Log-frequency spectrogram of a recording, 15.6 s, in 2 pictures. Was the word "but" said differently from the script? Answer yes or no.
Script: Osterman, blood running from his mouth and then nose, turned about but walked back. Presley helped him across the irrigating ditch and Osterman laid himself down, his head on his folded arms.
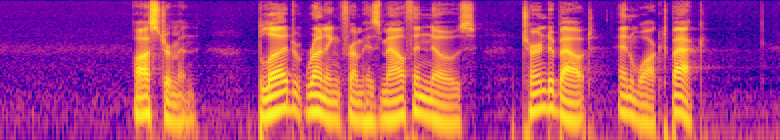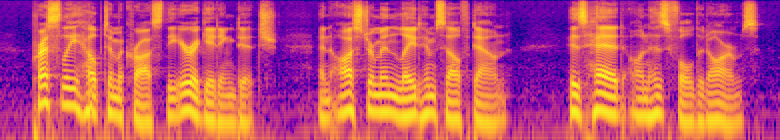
yes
